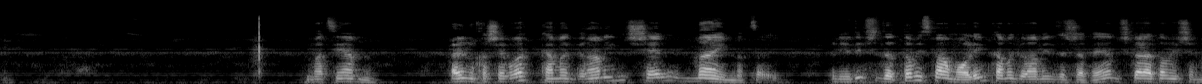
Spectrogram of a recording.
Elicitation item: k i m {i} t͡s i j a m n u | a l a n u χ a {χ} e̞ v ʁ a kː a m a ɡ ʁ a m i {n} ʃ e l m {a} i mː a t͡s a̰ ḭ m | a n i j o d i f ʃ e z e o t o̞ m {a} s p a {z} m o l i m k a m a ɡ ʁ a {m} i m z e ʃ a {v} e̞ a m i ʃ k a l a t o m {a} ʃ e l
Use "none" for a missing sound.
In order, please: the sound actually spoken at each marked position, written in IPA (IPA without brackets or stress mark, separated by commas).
a, ʃ, m, a, i, ʁ, m, v, i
